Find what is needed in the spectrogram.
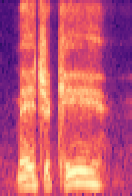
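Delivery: small, sheepish, meek, timid voice. Acting out waking from a nightmare and answering a wife: meek, timid voice. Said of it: "meekishly speak to her".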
